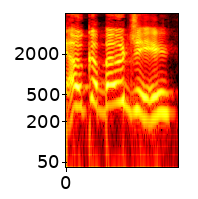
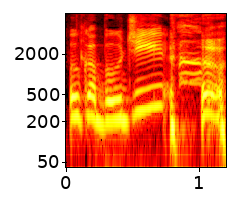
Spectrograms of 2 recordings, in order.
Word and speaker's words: Okoboji: Okoboji. Really? I was like I couldn't say the o k o b o j i. All right, how do people mispronounce it the best? Um Ukabuji or Okachobi.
